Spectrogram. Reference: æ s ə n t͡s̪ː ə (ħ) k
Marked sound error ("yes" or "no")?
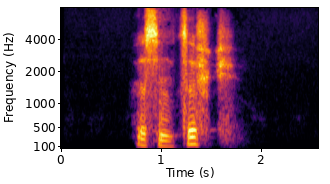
yes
